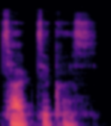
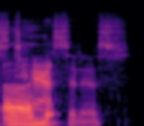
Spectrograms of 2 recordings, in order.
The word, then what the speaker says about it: Tacitus: It's Taticus, not Tacticus. Yeah. Also, that's the point. Tact Tacticus. When? Can you tell me when? Can you tell me when his name is Tacitus?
